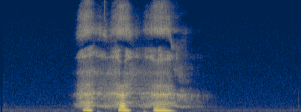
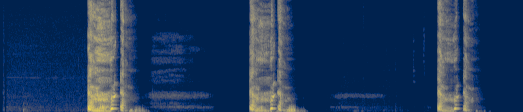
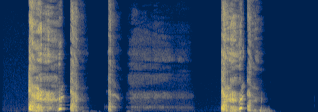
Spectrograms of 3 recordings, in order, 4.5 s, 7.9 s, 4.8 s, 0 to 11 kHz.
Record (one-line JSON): {"exhalation_length": "4.5 s", "exhalation_amplitude": 19697, "exhalation_signal_mean_std_ratio": 0.37, "three_cough_length": "7.9 s", "three_cough_amplitude": 26424, "three_cough_signal_mean_std_ratio": 0.28, "cough_length": "4.8 s", "cough_amplitude": 32347, "cough_signal_mean_std_ratio": 0.32, "survey_phase": "beta (2021-08-13 to 2022-03-07)", "age": "18-44", "gender": "Female", "wearing_mask": "No", "symptom_cough_any": true, "symptom_new_continuous_cough": true, "symptom_runny_or_blocked_nose": true, "symptom_shortness_of_breath": true, "symptom_sore_throat": true, "symptom_fatigue": true, "symptom_fever_high_temperature": true, "symptom_headache": true, "symptom_change_to_sense_of_smell_or_taste": true, "symptom_loss_of_taste": true, "symptom_other": true, "symptom_onset": "2 days", "smoker_status": "Current smoker (e-cigarettes or vapes only)", "respiratory_condition_asthma": false, "respiratory_condition_other": false, "recruitment_source": "Test and Trace", "submission_delay": "2 days", "covid_test_result": "Positive", "covid_test_method": "RT-qPCR", "covid_ct_value": 15.0, "covid_ct_gene": "ORF1ab gene", "covid_ct_mean": 15.1, "covid_viral_load": "11000000 copies/ml", "covid_viral_load_category": "High viral load (>1M copies/ml)"}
